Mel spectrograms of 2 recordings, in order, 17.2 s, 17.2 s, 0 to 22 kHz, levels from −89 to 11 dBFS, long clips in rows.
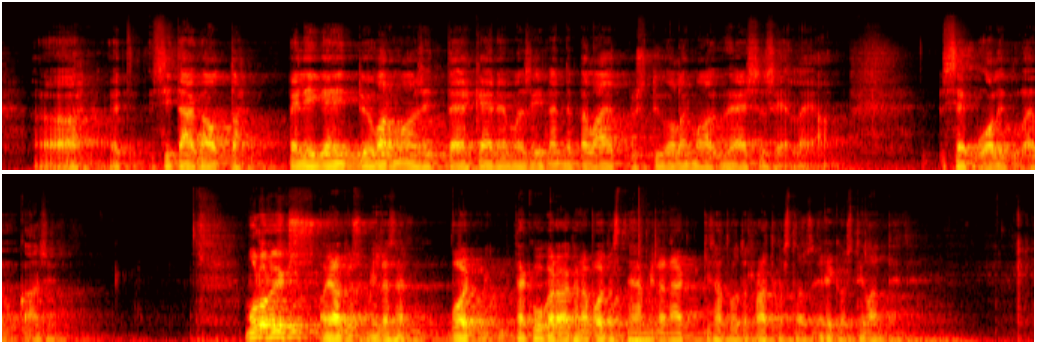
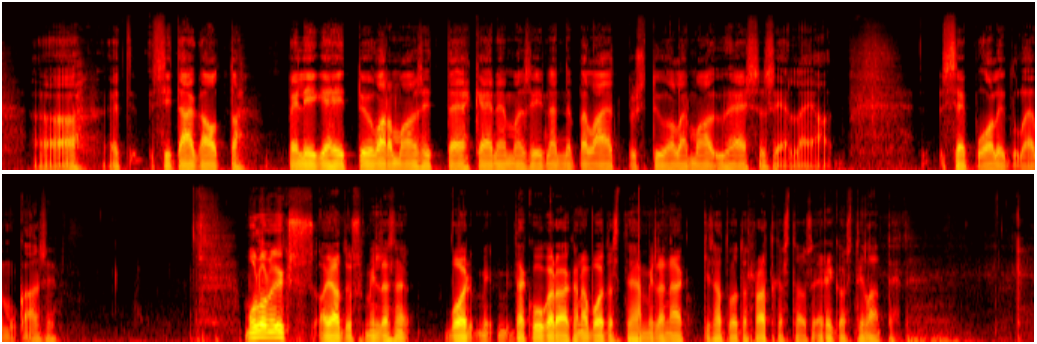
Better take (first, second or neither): second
